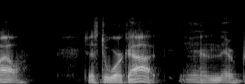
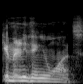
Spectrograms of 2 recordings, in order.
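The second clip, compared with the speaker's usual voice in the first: gruff, rough, loud growling voice; 6 semitones higher, 5 dB louder than usual. Retelling a doctor's answer to the pharmacy on the phone, use Dr. Schwartz's real rough voice. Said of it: "he had a real rough voice like this".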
